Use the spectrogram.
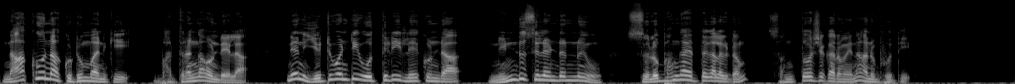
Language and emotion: Telugu, happy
